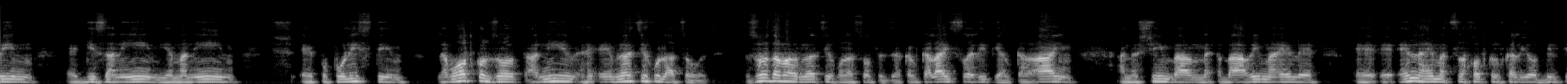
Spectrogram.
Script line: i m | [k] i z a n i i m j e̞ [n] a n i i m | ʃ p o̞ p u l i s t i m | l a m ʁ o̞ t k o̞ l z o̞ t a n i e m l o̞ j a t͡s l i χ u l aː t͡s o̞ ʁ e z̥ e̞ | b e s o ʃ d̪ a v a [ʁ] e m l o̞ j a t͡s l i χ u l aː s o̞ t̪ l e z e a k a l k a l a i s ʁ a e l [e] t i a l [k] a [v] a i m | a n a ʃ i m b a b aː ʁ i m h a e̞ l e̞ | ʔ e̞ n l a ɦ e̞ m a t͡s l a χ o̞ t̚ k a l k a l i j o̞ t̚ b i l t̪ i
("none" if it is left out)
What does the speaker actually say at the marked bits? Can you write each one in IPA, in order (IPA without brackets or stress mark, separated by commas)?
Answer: ɡ, m, ʁ, i, k, ʁ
